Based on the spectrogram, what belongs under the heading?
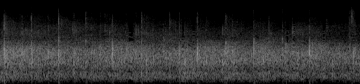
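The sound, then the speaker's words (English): Steady applause from a church audience for the team and volunteers, a dense crackle of many hands clapping at an even, sustained level throughout, with no voices rising above it. “A well-deserved round of applause for them.”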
